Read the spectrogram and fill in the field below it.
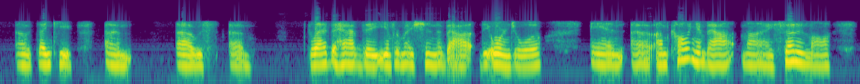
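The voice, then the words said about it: Voice affected by a cold. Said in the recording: “Excuse my voice. I've got a cold.”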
